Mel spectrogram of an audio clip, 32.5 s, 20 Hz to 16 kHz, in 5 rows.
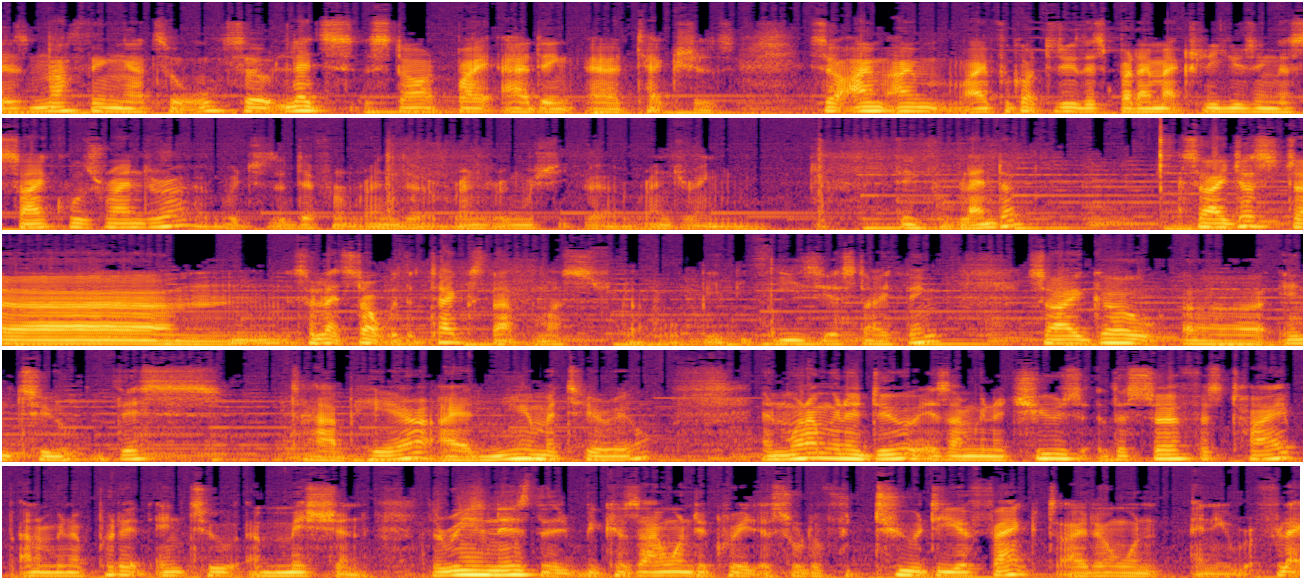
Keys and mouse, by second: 0.0 Escape, 6.0-8.0 drag, 21.1-24.3 drag, 25.8-27.6 drag.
